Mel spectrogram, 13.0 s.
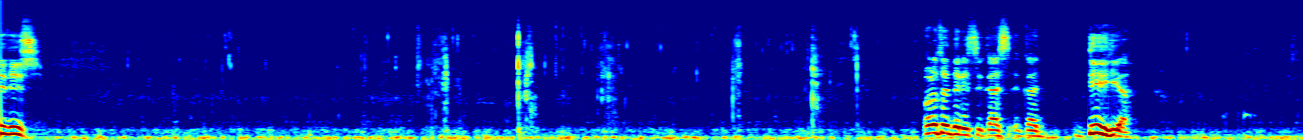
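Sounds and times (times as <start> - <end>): steady low rumble: 0.0 - 13.0
person chewing: 1.3 - 8.7.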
